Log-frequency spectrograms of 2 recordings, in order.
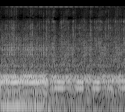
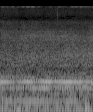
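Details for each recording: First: Old electric fan: strained, wavering motor hum sagging and surging in fits and starts with horrible noises; owner first suspected a stripped gear; fan motor possibly running rough on dry bearings. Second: Electric fan that had made horrible noises and ran in fits and starts, with a suspected stripped gear, after oiling: smooth, steady mid-pitched hum with no scraping or stuttering; normal running.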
